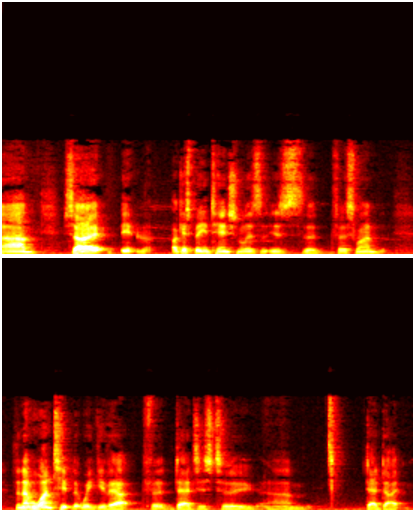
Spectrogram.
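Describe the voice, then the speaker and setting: In an Australian accent, the speaker goes at a very slow pace with long, frequent pauses, and audible room echo fills the recording. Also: man. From Western Australia. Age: 60s. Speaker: charity CEO. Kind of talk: interview.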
